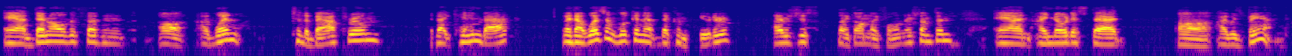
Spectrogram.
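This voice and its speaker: Husky-voiced man in his thirties ranting. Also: on the high side, normal speed, a bit bright, no echo, dull audio. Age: 30s. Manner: profane, exasperated, rambling. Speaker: livestreamer. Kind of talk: casual storytelling rant.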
